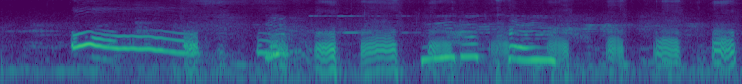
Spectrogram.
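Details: Rottweiler pups two weeks old, crying in a steady string of high whines, the first long and slowly falling, then shorter wavering and bent squeals in close succession, with faint low murmuring voices underneath.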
